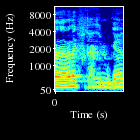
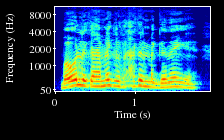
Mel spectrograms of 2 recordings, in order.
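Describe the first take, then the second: First: Said in the usual way. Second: Loud, fast triumphant boast; excited shout. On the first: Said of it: "يعني بقول لي". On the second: Real, not acted. Gamer boasting to viewers, loud and fast. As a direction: yell it like you just pulled a star.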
